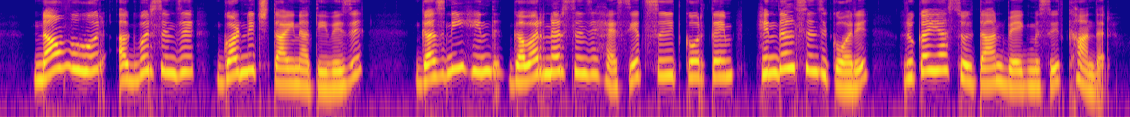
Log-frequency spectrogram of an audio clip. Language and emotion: Kashmiri, neutral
